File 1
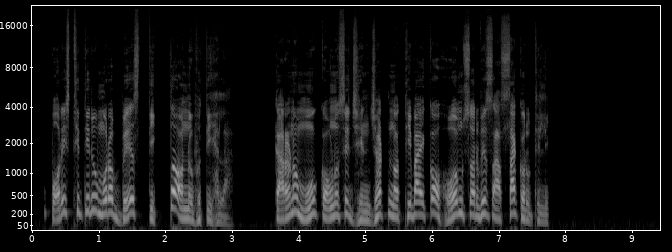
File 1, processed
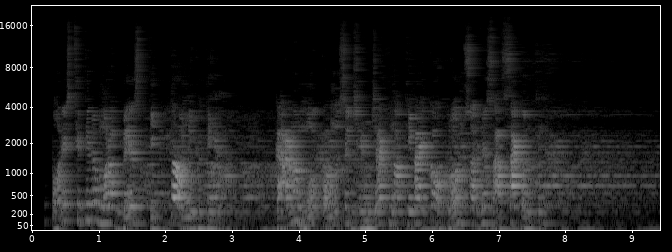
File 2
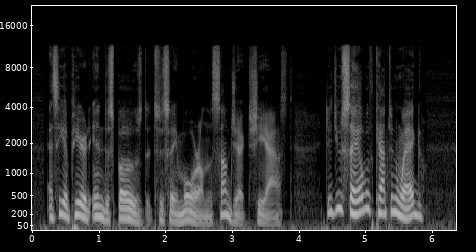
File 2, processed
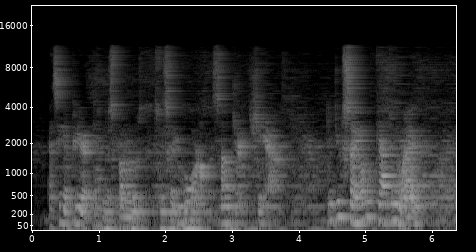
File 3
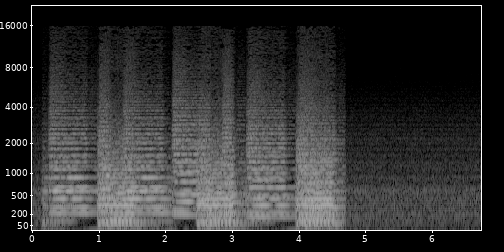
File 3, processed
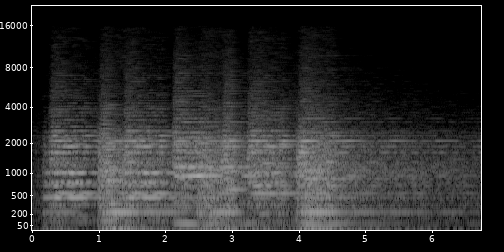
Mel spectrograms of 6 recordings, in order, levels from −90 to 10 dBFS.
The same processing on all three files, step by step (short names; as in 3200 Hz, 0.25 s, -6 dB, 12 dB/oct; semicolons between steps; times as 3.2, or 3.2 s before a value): band shelf 1300 Hz +9.5 dB; ring modulator 120 Hz; resonator bank D#2 fifth, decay 0.65 s; on a send: diffused feedback echo 0.617 s, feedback 61%, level -14 dB; on the sum: gain +8 dB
